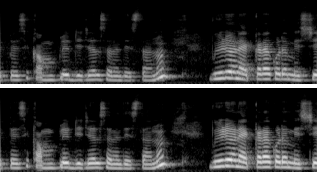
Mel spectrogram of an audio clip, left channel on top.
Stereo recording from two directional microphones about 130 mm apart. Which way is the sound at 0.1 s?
20° right (ahead or behind).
